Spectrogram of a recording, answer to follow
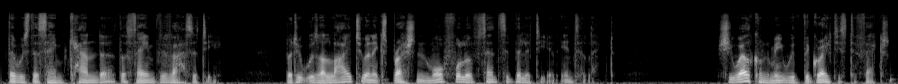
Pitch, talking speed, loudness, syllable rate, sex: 95 Hz, 185 wpm, -22 LUFS, 6.5 syllables/s, male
